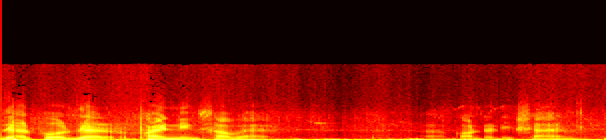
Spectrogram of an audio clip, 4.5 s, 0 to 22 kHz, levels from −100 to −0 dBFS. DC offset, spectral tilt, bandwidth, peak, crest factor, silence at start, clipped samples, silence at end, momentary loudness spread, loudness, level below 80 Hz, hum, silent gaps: under 0.1%; -7.5 dB/octave; 5.8 kHz; -4 dBFS; 14 dB; 0 s; under 0.1%; 0 s; 6 LU; -22 LUFS; -20 dBFS; none; none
